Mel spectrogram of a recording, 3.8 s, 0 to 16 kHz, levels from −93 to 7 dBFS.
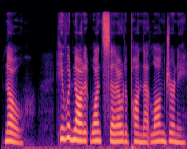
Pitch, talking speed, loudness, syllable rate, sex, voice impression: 200 Hz, 190 wpm, -16 LUFS, 4.6 syllables/s, female, feminine, adult-like, sincere, slightly calm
